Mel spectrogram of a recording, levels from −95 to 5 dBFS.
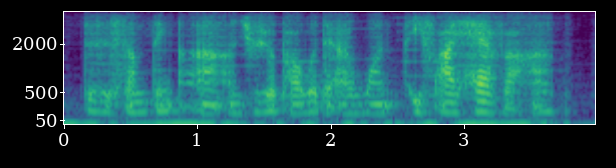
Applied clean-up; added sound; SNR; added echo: neural separator model SepFormer DNS4.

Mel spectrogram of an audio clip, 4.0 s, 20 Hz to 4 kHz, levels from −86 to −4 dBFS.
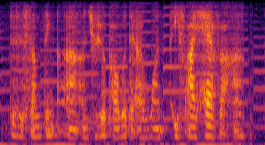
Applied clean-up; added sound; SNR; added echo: none; Trumpet; 15 dB; reverberation time 0.3 s.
